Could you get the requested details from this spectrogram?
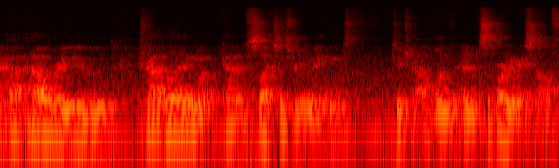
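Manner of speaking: ordinary delivery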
